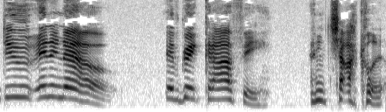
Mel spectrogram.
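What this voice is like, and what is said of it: Put-on West Coast accent. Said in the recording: “people from the West goes like ... I'm just trying to use whatever accent I can come up with”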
